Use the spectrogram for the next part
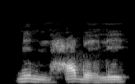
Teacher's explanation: এই গুন্নাটা হবে না মিন স্পষ্ট হবে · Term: স্পষ্ট করার হরফ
